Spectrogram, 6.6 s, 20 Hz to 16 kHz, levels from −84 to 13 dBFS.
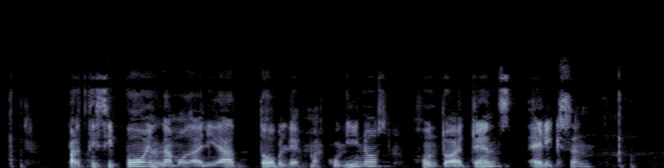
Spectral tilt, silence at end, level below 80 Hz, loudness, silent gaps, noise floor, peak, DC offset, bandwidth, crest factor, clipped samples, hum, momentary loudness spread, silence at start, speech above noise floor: -4 dB/octave; 0.4 s; -68 dBFS; -19 LUFS; none; -53 dBFS; -2 dBFS; under 0.1%; 9.6 kHz; 18 dB; under 0.1%; none; 11 LU; 0.1 s; 34 dB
